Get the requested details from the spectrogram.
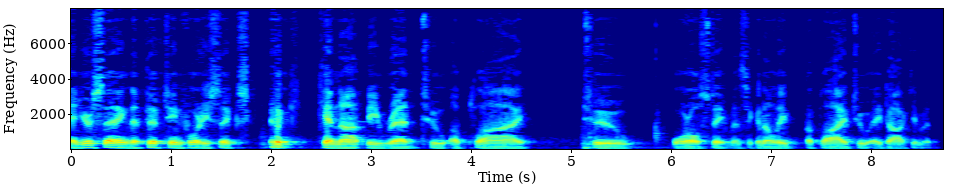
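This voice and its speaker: A man's voice: low voice, fairly even intonation, normal speed, a little mellow, breathy edge. A man presiding as an appellate judge, firing probing questions at counsel and often cutting in. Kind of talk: questioning counsel at oral argument. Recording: dull lo-fi courtroom audio.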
